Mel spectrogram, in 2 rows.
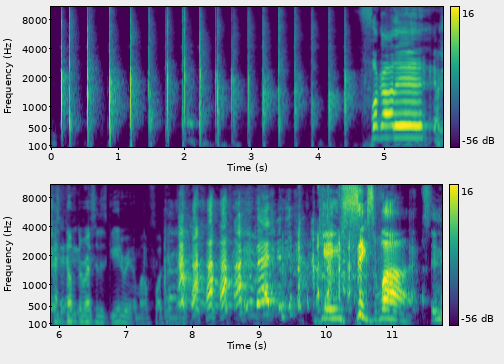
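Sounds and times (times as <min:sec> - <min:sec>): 
slow clap: 0:00.0 - 0:04.7
speech: 0:04.8 - 0:11.7
laughter: 0:05.5 - 0:06.4, 0:07.6 - 0:11.7.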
